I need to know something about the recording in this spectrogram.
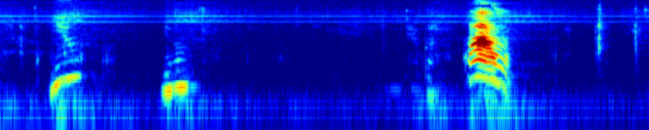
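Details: A hungry domestic cat being given food meows; its voice is said to resemble the word Alhamdulillah. Two short, soft rising calls come first, then after a pause one louder, rich harmonic meow.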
